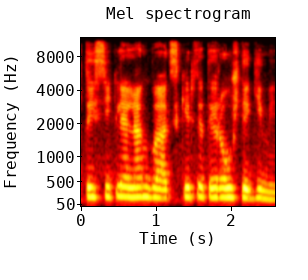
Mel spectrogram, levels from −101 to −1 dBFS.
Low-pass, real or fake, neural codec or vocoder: 10.8 kHz; real; none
